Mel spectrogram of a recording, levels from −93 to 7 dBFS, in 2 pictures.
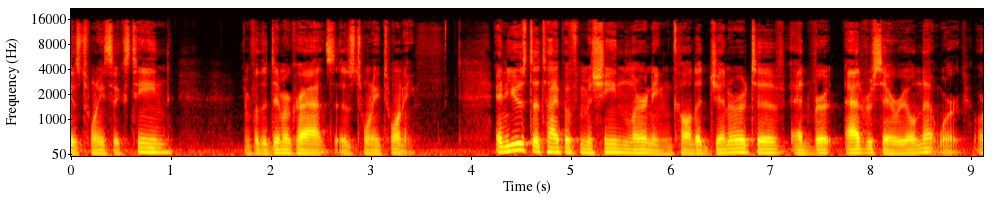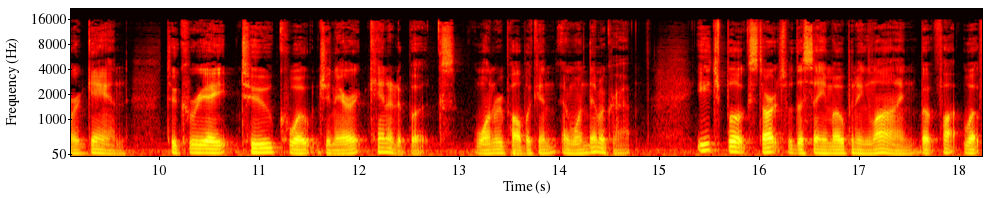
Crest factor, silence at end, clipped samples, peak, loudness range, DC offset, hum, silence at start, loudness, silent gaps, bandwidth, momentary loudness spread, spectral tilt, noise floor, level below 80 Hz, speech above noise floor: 18 dB; 0 s; under 0.1%; -4 dBFS; 3 LU; under 0.1%; none; 0 s; -21 LUFS; none; 16.5 kHz; 10 LU; -5.5 dB/octave; -45 dBFS; -42 dBFS; 25 dB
